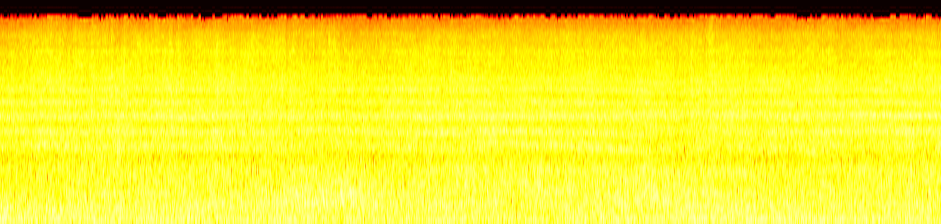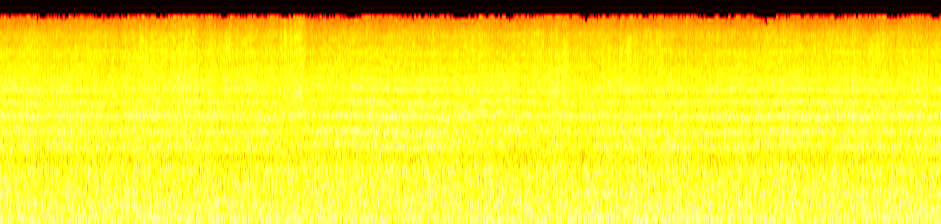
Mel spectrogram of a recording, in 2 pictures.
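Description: Long rake of steel coal hopper wagons rolling past, wheels running steadily on the rails, with a high squeal in several pitches that wavers slightly.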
